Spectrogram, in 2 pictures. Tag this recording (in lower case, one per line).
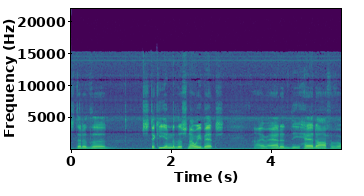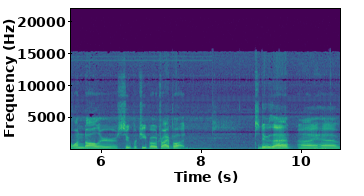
speech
